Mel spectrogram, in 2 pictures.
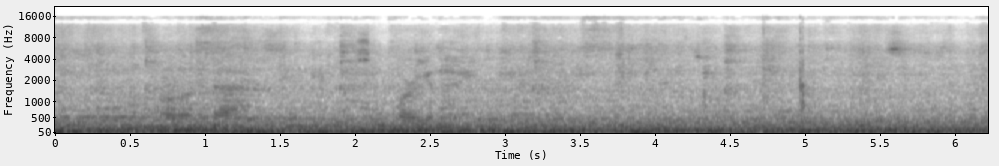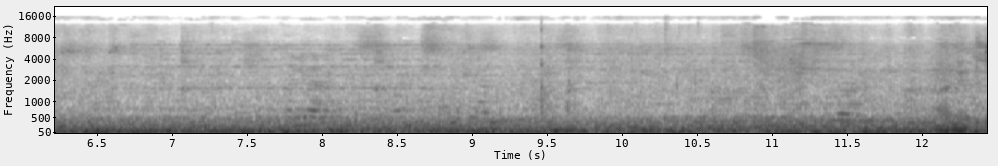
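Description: Shop room noise: a steady low rumble, with faint voices and background music.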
